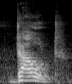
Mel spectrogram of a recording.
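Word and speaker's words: doubt: letter be যেমন কম সিওম কম আমরা বি উচ্চারণ করব না ডাউট ডাউট কোন ডাউট আছে এই বিষয়ে তোমার কি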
